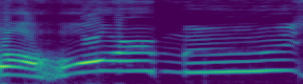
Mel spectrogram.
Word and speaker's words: Hormuz: emphasis, guardian of the Hormuz Strait, because he would pronounce it with the H, like Hormel. For your information, the H is silent in the naming of the strait.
